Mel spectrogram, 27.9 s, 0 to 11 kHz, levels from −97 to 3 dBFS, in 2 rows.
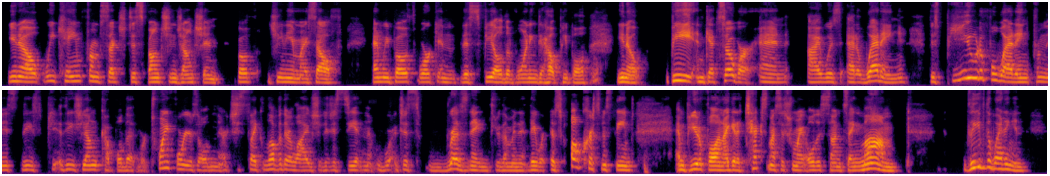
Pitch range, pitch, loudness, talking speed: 155-180 Hz, 165 Hz, -23 LUFS, 200 wpm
